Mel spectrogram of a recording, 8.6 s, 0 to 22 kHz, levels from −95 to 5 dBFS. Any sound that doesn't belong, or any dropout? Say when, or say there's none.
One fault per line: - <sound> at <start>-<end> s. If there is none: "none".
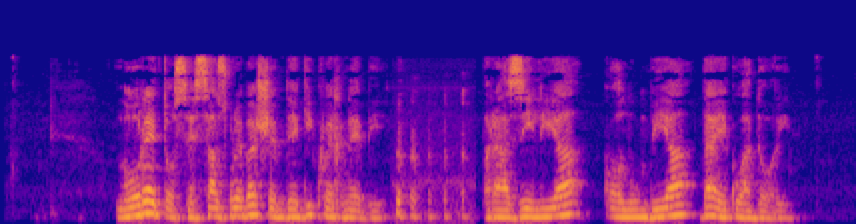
- laugh at 3.9-4.7 s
